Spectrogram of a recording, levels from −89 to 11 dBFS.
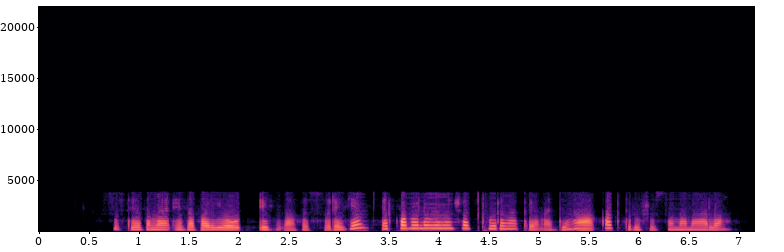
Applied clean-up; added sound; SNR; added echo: neural separator model SepFormer WHAMR!.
